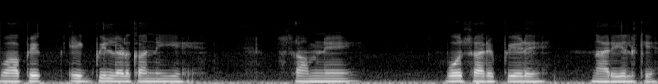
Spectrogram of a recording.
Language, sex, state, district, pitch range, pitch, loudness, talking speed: Hindi, male, Chhattisgarh, Sukma, 80-135 Hz, 130 Hz, -16 LUFS, 135 wpm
